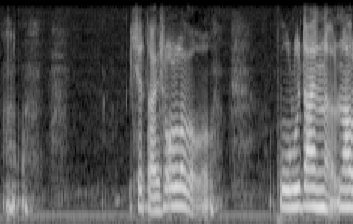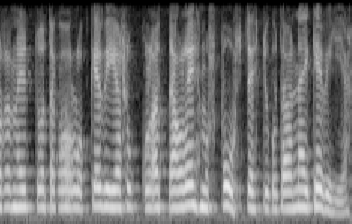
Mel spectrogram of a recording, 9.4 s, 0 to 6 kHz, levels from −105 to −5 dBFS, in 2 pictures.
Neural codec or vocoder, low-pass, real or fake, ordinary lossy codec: codec, 16 kHz, 16 kbps, FreqCodec, larger model; 5.4 kHz; fake; none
